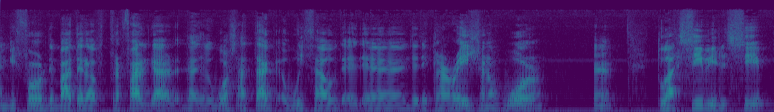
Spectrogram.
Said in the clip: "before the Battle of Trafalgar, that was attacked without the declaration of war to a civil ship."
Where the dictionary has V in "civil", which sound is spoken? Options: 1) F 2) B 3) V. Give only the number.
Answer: 2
